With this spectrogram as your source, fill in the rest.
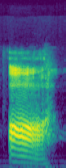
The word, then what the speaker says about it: all: my mouth extremely wide, it's best to do that for you to kind of over-exaggerate opening the mouth and pronouncing that ah. Okay, it'll help you. It'll help get that ah instead of oh.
